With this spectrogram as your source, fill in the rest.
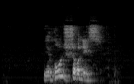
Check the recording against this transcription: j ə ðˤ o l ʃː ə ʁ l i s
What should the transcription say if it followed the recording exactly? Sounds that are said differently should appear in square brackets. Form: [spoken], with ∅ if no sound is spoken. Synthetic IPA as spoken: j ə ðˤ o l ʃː ə ʁ l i s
